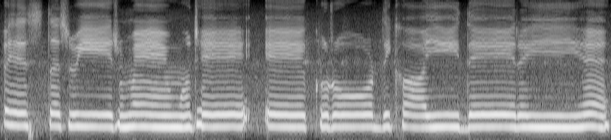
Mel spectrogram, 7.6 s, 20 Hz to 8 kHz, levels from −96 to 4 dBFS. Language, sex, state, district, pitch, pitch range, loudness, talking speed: Hindi, male, Madhya Pradesh, Katni, 220 Hz, 215-225 Hz, -9 LUFS, 80 wpm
